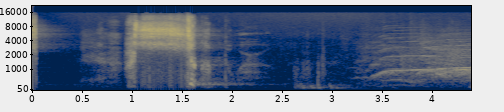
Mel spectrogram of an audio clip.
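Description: A sharp, hissing exhale into a close stage microphone about a second in. Near the end a steady musical tone with overtones swells in.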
